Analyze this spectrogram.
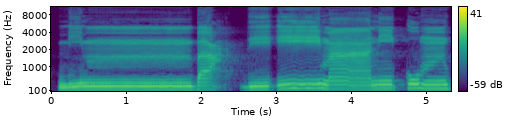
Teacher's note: Bunyi nun sukun tukar dengan mim. Jadi langsung rapat bibirnya dengungkan dua harakat. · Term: iqlab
